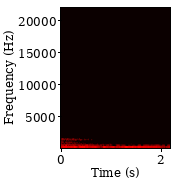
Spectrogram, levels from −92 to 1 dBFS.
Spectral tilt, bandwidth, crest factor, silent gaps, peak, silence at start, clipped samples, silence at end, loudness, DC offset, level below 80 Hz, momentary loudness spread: -5 dB/octave; 3.7 kHz; 10 dB; none; -54 dBFS; 0 s; under 0.1%; 0 s; -65 LUFS; under 0.1%; under -90 dBFS; 4 LU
